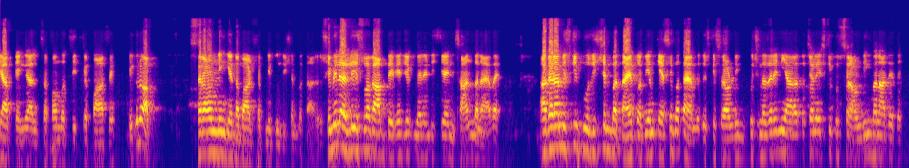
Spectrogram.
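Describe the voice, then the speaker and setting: A man teaching a physics lesson online. He speaks slowly and deliberately, repeating points and switching between English definitions and explanation. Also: fairly high pitch, pushed and bright, poor audio. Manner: mixes English definitions into Urdu-flavored explanation, repeats for emphasis. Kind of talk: online classroom lecture.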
